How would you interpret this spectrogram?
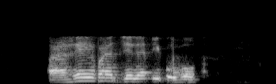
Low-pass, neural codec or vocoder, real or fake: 3.6 kHz; codec, 32 kHz, 1.9 kbps, SNAC; fake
